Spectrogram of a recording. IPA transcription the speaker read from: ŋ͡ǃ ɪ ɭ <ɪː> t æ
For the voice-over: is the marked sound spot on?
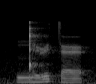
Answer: no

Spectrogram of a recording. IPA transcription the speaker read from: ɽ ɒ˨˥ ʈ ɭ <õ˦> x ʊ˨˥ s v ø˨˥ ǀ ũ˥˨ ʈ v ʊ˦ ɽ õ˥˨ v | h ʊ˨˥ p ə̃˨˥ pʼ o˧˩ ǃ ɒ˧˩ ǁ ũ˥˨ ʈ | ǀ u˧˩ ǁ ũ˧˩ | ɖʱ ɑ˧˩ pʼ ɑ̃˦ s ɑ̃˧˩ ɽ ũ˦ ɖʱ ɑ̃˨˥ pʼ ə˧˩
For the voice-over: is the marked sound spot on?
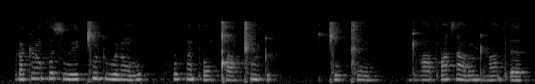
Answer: yes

